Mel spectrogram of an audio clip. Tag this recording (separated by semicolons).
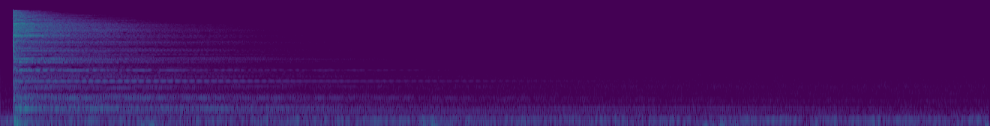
cymbal; drum; kit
